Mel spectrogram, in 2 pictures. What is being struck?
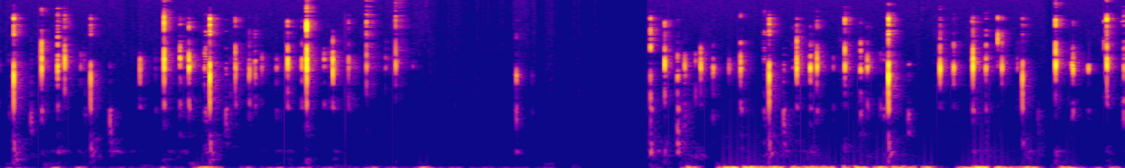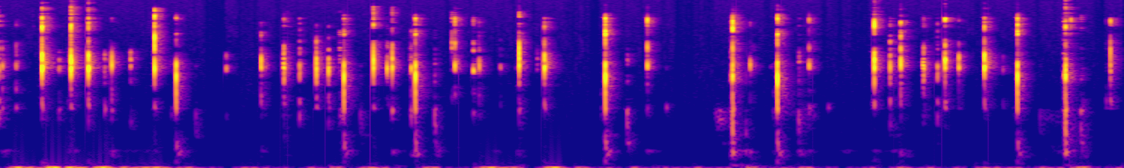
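Mechanical keyboard with plastic keycaps.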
